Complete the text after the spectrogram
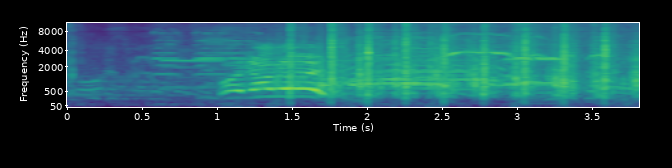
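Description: A crowd of spectators cheers and shouts loudly.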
